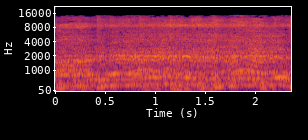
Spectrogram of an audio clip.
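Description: A qawwali group of boys and young men singing together into microphones, several voices on one melody with long, bending sung lines.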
